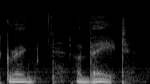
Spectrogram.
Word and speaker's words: Abate: But I mispronounced his name. I'm apologizing for that. And I've been told, at least, it's Greg Abate.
